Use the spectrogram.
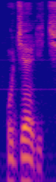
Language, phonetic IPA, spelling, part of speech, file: Polish, [uˈd͡ʑɛlʲit͡ɕ], udzielić, verb, Pl-udzielić.ogg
